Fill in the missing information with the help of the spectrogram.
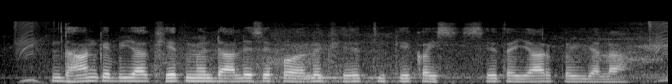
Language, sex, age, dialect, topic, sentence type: Bhojpuri, male, 18-24, Southern / Standard, agriculture, question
